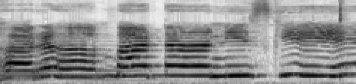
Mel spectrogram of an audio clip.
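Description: A woman singing a line of a Nepali dohori folk song in a high voice, in short phrases with brief breaks between them.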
